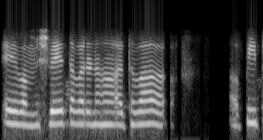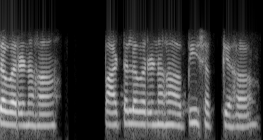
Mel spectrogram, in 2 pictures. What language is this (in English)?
Sanskrit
